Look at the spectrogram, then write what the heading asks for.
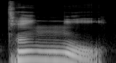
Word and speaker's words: tangy: have the same sound it's the nasal sound only Tangy Tangy it's not Tangy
